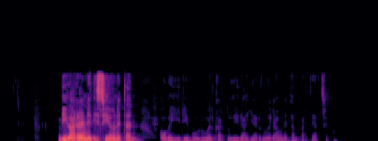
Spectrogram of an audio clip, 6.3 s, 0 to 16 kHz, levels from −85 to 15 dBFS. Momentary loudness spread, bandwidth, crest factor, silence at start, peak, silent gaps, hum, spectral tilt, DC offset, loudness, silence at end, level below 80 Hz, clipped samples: 25 LU; 8.2 kHz; 20 dB; 1 s; -10 dBFS; none; none; -4 dB/octave; under 0.1%; -24 LUFS; 0.9 s; -78 dBFS; under 0.1%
